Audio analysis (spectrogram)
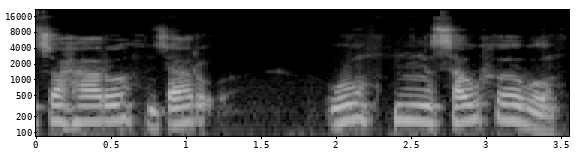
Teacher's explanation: বর্ণ তিনটি জিহ্বার ডগা ও উপরের সমক দাঁতের অগ্রভাগ হতে উচ্চারিত হয় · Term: জোয়া জাল সা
